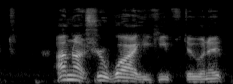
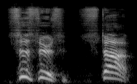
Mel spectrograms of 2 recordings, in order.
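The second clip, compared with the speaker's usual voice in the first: much higher, louder call; 13 semitones higher, 7 dB louder, much slower than usual. A narrator's reading. Prudence calling the fleeing sisters back, loud. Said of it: "she called out".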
